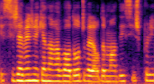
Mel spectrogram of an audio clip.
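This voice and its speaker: In a Quebec accent, a woman of medium pitch speaks at a very fast pace. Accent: Québécois French. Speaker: vlogger. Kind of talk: casual vlog chat.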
